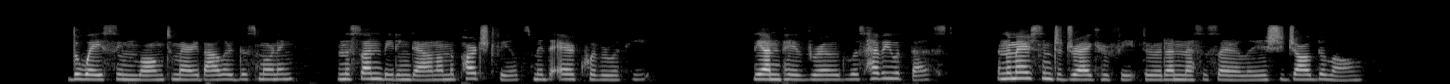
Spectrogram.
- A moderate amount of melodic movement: No, narrow, 1.6 semitones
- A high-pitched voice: Yes, high, 225 Hz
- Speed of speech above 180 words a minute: Yes, average, 190 wpm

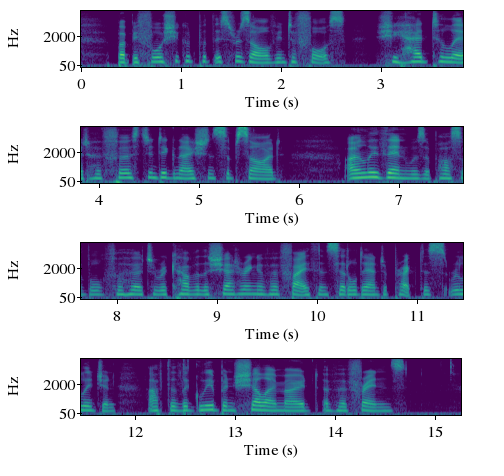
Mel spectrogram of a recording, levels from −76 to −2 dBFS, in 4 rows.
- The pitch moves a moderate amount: No, narrow, 2.2 semitones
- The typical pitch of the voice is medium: Yes, medium, 170 Hz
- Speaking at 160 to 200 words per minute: Yes, average, 180 wpm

